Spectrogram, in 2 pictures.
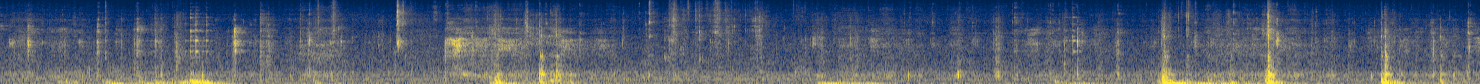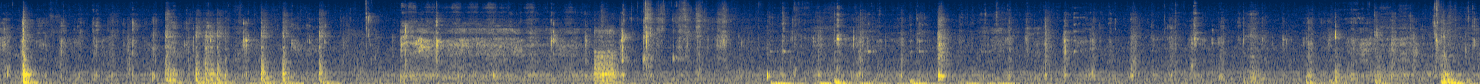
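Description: Close-up mouth sounds of a person chewing and biting breaded chicken nuggets, with irregular wet clicks and crunches.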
